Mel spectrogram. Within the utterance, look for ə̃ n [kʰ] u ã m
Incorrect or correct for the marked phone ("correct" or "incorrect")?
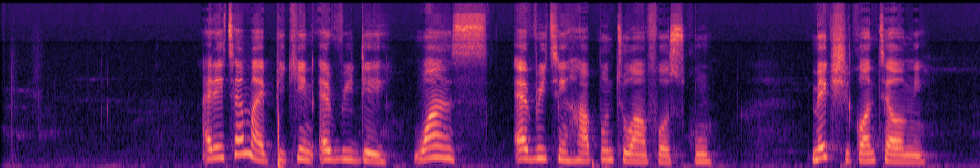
incorrect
